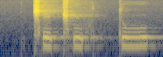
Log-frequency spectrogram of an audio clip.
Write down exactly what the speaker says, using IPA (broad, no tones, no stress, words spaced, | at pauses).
ǁeǁuftːu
